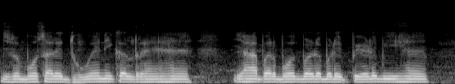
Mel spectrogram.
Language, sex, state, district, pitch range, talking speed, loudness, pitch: Hindi, male, Jharkhand, Palamu, 125-130 Hz, 185 wpm, -14 LUFS, 125 Hz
